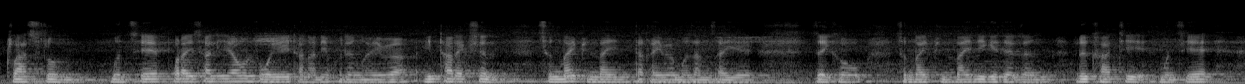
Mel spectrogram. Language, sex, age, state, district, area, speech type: Bodo, male, 30-45, Assam, Udalguri, rural, spontaneous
